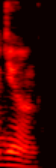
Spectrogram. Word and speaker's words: Jung: Oh, Carl Jung. Carl Young. I'm sure a lot of you all watching this know who Carl Young is. Uh, his last name is Jun N. Carl Jung, but it's pronounced Young or something.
